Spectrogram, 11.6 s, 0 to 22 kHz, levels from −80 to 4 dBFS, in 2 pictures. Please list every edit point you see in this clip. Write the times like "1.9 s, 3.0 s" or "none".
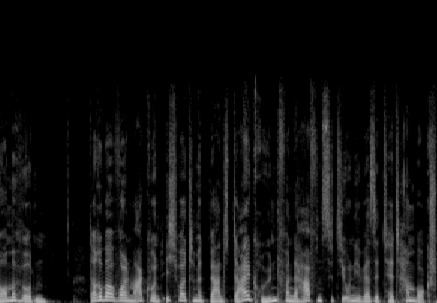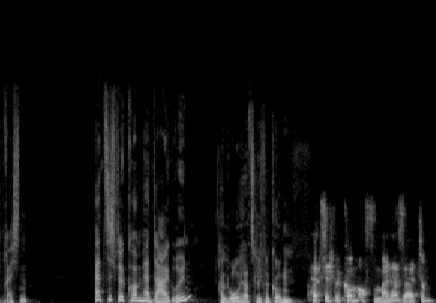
none

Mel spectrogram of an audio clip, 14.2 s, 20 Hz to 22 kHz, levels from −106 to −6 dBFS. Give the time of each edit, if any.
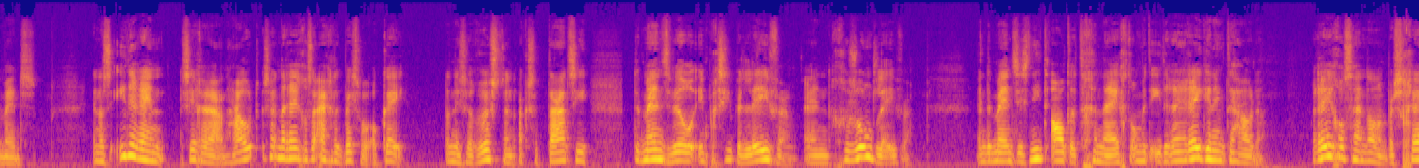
6.2 s

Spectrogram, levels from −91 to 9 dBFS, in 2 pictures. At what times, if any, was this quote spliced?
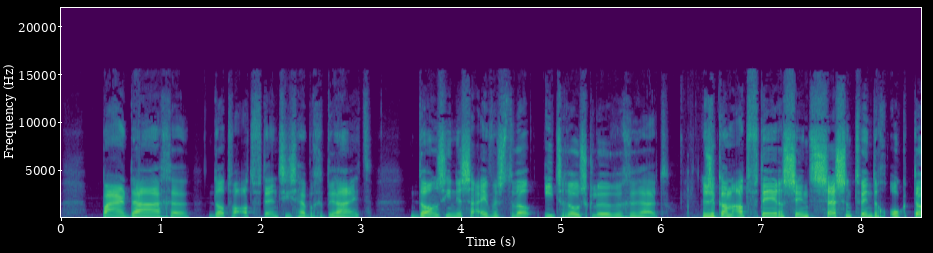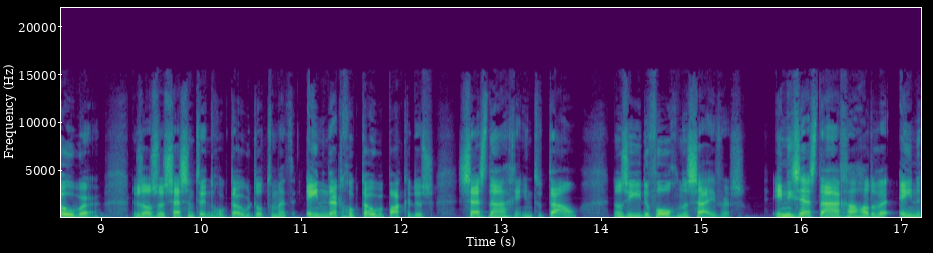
none

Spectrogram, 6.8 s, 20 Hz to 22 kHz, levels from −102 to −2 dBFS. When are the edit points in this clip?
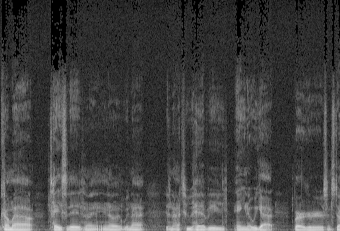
3.3 s, 4.5 s

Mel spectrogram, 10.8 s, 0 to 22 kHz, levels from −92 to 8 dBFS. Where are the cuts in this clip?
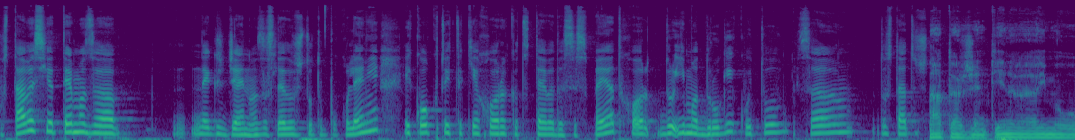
9.3 s

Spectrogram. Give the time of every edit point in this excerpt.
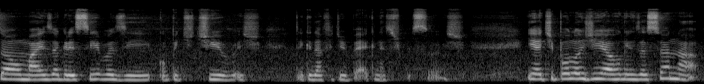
5.2 s

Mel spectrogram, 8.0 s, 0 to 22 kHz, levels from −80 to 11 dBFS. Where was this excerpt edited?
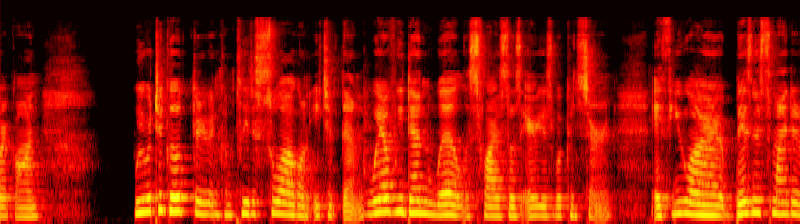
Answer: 3.6 s, 6.5 s

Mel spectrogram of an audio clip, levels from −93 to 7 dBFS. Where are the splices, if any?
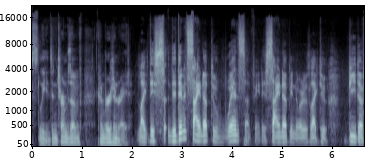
2.1 s

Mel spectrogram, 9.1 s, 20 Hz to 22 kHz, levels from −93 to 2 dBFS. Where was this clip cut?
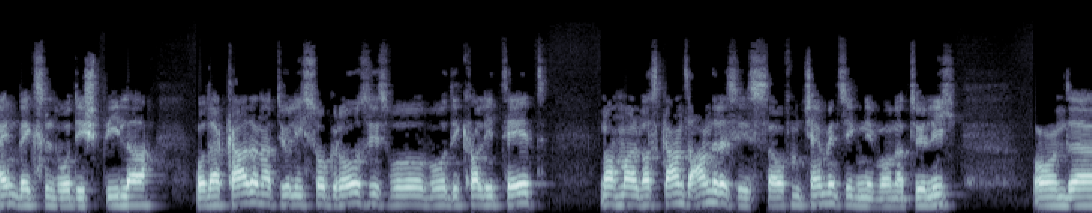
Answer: none

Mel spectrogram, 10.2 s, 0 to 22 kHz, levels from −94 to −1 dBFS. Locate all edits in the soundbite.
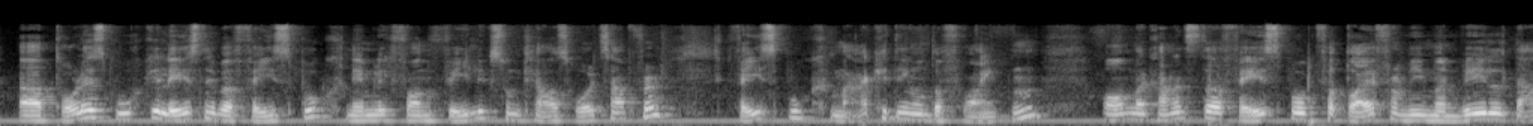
none

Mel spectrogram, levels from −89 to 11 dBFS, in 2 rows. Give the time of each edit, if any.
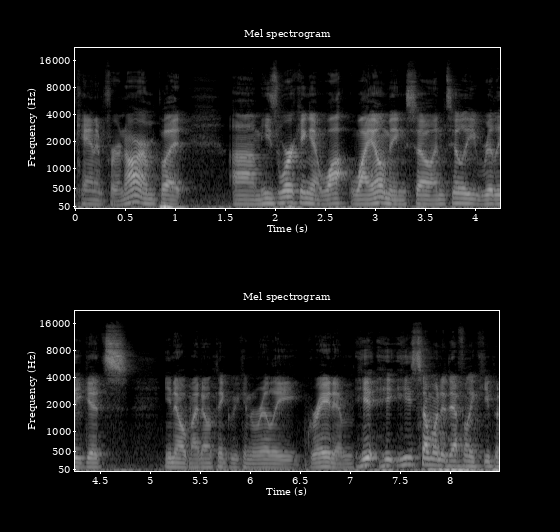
5.4 s, 7.0 s

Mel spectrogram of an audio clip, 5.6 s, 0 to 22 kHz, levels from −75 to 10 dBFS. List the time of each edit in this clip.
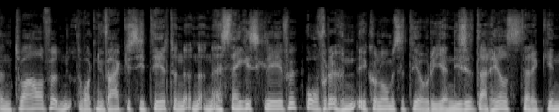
none

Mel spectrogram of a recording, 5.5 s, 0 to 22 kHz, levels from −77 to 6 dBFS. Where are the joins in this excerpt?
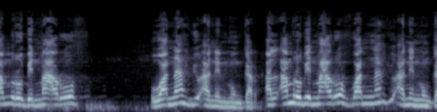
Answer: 2.1 s, 3.3 s

